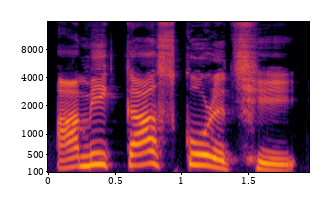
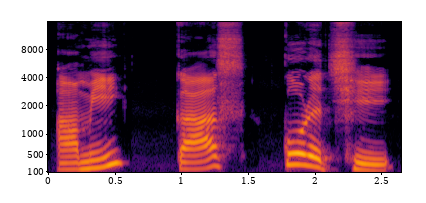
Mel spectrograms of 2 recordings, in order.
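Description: First: Said in the usual way. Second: Slow, pausing between আমি, কাজ and করেছি; word by word. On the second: Shown as a demonstration. Teacher repeats the first sentence for learners, word by word. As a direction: separate আমি / কাজ / করেছি with clear gaps. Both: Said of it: "আমাদের প্রথম বাক্যটি আছে".

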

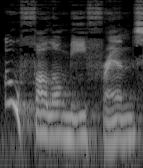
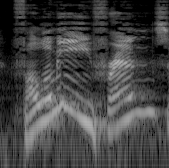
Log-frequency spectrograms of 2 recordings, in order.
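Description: First: Lower, easy reassurance; Donkey unbothered by the rickety bridge; calm leader. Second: Higher, louder bright call; rally the group forward; Donkey proudly leading the way; eager leader. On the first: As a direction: lead them gently on. Donkey leads across the bridge. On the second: Donkey leads the friends. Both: A narrator's reading.

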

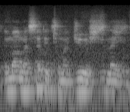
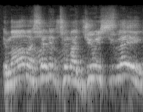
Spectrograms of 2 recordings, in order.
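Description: First: Said in the usual way. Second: Emphatic loud repeat. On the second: Retold or imitated. Preacher repeating the companion's excuse, loud and emphatic. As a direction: hammer the excuse home with full force.

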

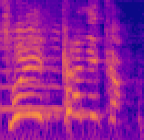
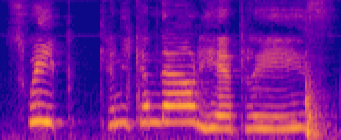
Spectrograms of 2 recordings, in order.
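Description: First: High-pitched summons, cut short; raised voice. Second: Restrained, courteous summons; corrected, polite call. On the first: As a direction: call out too sharply, forgetting yourself. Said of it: "wrong to raise my voice". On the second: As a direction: rein the voice in and ask nicely. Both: Acted.

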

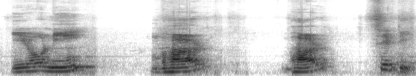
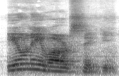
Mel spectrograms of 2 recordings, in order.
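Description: First: "ইউনিভার-, ভার্সিটি" very slow, part by part with long gaps; broken into parts. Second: Said in the usual way. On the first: Shown as a demonstration. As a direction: stretch and separate each piece of "ইউনিভার-, ভার্সিটি". ("ইউনিভার-, ভার্সিটি" ধীরে, ভেঙে ভেঙে) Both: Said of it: "আমরা আগে ভেঙে নিই".

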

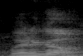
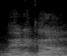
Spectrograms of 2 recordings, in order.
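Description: No difference in how they are said.

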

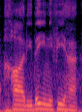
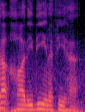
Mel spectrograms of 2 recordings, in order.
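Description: First: "خالدين" as khalidayni; dual form. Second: "خالدين" slowly as khalidina; slow "خالدين" with long i, ending na; plural form. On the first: Teacher repeats the dual, "خالدين" said khalidayni. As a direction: say "خالدين" with ay and final ni. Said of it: "بالمثنى". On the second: Teacher names what it is not, "خالدين" said khalidina. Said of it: "وليس". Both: Shown as a demonstration.

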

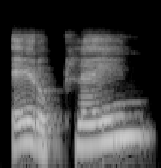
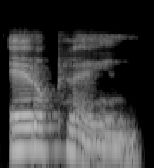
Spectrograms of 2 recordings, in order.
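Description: First: "Aeroplane" said the British way, a clear AIR-oh-plane; British pronunciation. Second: "aeroplane" said the American way, with a rhotic r; American pronunciation. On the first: Teacher showing learners the British accent. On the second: Teacher showing learners the American accent. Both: Shown as a demonstration. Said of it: "notice the differences between them".

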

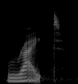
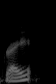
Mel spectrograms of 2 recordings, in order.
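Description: First: "Right" falling, settled; "Right" comes down as a statement; confirming answer. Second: "right" short and rising; "right" lifts as a query; checking question. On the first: Storyteller confirms. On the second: Listener checks understanding. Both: Acted.

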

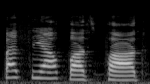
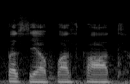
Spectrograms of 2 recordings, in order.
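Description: First: High, loud mocking call; name-calling taunt. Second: Low, soft throwaway nickname; quiet aside. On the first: People calling Mister Fussy names, high taunting. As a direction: taunt him with a nickname. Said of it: "people used to call him". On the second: A narrator's reading. Narrator repeats the nickname to herself, quiet aside. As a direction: drop it in under your breath.

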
